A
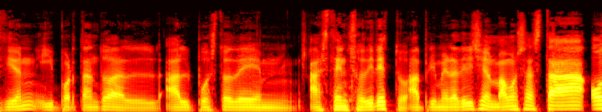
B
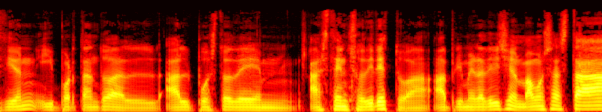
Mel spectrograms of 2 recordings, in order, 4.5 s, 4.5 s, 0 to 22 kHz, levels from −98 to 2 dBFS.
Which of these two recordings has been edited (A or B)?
A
